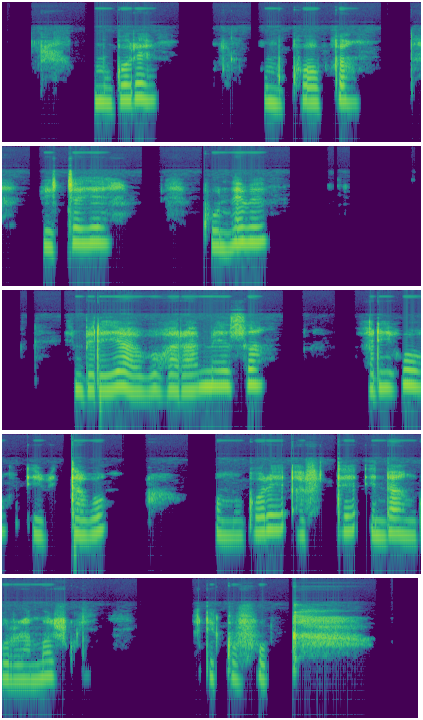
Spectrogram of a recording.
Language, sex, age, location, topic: Kinyarwanda, female, 36-49, Kigali, government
